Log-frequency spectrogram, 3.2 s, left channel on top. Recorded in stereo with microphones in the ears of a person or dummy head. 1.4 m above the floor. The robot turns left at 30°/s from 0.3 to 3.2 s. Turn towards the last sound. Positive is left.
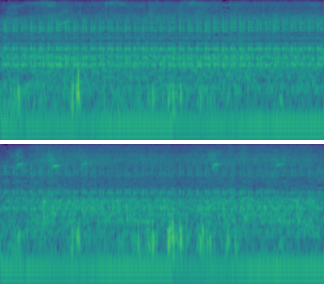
turn(degrees=45)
